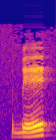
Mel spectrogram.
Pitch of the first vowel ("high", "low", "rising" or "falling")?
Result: rising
